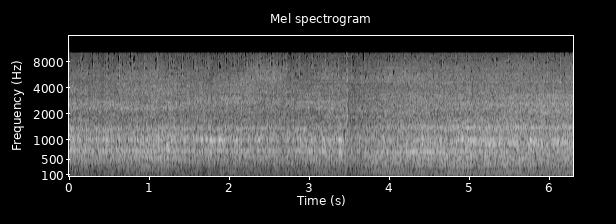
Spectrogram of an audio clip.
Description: Another video of the ticking noise.... 1997 Firebird 3.8L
